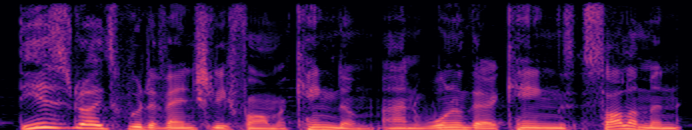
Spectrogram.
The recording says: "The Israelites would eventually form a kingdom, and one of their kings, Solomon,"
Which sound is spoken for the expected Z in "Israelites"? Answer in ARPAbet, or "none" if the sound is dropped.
Z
